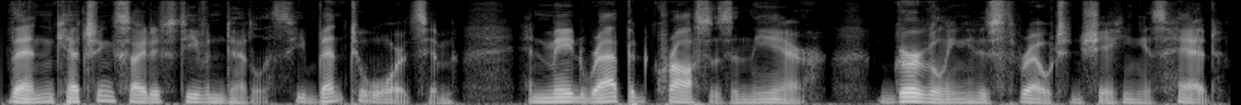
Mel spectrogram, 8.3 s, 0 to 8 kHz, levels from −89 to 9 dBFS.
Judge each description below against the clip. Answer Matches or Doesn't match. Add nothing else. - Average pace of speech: Matches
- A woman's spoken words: Doesn't match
